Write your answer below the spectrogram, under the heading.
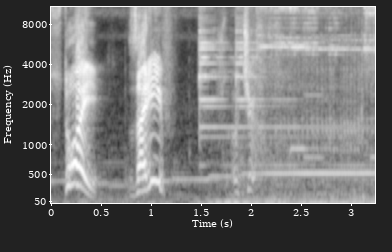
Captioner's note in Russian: Звук корабельного колокола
